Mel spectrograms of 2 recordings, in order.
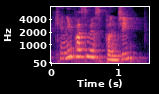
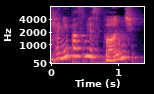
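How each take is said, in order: First: It is said with a Korean accent. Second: It is said with a native English accent. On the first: The speaker calls it wrong. "한국식 억양이 튀어나오고" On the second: The speaker calls it right. "이래야 되는데"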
